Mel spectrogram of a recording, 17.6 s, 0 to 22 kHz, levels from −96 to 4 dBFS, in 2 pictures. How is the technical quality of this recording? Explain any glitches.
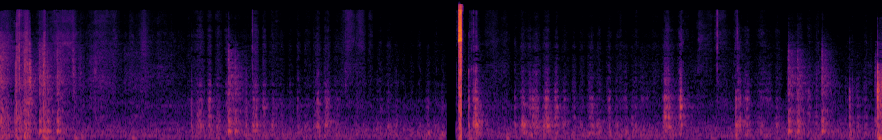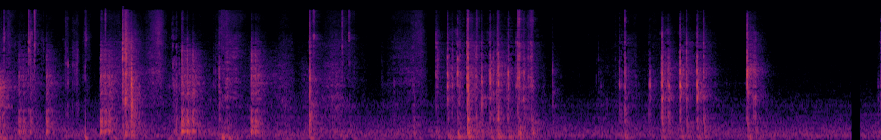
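The recording has three brief glitches from damaged compressed data.

At 4.46 to 4.62 s and again at 17.33 to 17.47 s, the sound drops to abrupt silence for about 0.15 s. These are corrupt frame muted faults: flipped bits made the decoder reject the frames, and the player filled the gap with silence. The gap lengths fit a few frames each, and timing is preserved.

At 6.83 to 6.87 s, a 40 ms glitch of out-of-place sound cuts in. This is a corrupt frame decoded fault: one damaged frame was played anyway, and its misread values put energy at the wrong frequencies.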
